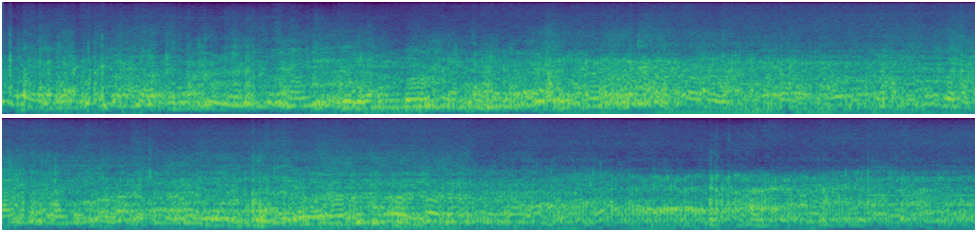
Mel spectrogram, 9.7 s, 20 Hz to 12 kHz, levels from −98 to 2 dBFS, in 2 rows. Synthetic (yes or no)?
yes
